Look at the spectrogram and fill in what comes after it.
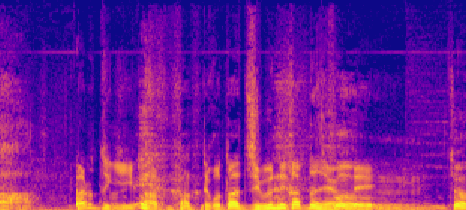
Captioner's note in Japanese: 笑い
